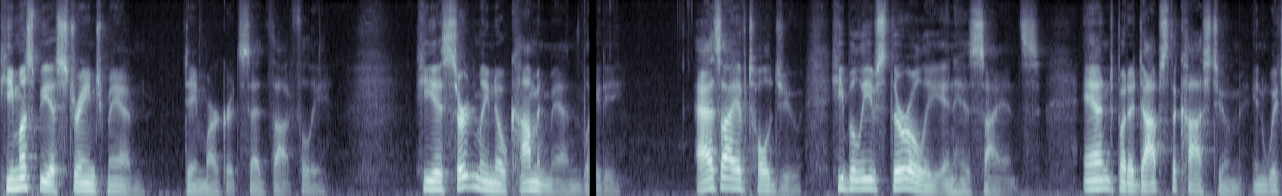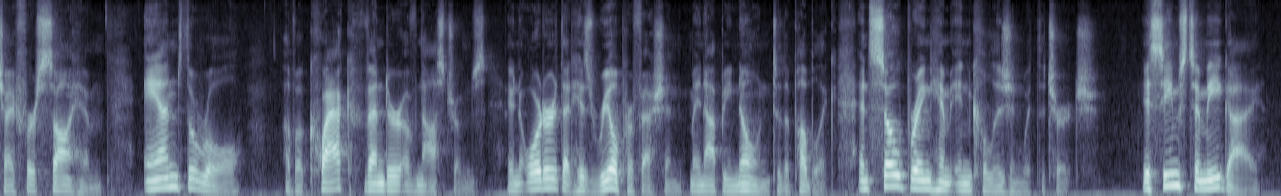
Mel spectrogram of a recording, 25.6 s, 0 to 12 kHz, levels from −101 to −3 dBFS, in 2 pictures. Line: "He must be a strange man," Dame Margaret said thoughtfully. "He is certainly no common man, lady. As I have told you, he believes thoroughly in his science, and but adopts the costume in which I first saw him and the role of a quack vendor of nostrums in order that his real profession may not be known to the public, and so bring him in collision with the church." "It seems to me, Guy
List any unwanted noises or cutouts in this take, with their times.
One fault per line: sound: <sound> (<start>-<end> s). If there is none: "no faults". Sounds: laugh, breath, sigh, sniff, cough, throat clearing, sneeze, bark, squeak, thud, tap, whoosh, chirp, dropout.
sound: dropout (5.9-6.0 s)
